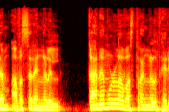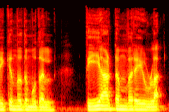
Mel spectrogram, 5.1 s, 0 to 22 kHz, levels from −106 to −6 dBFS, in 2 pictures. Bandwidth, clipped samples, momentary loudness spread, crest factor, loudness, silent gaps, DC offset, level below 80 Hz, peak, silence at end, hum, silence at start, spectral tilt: 15 kHz; under 0.1%; 7 LU; 14 dB; -21 LUFS; none; under 0.1%; -50 dBFS; -6 dBFS; 0.1 s; none; 0 s; -7 dB/octave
